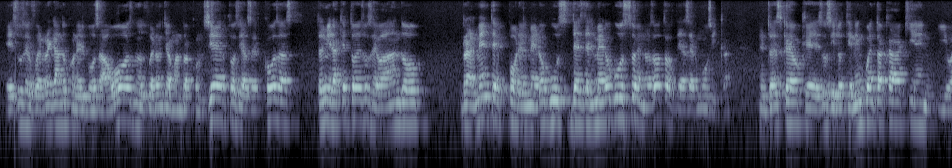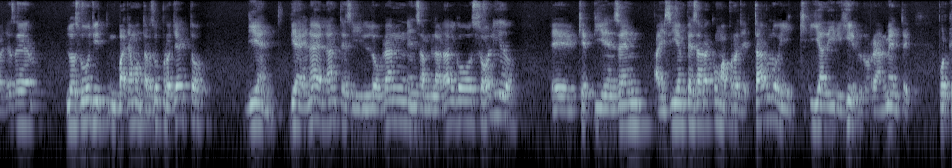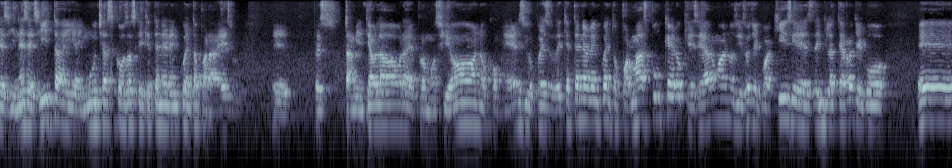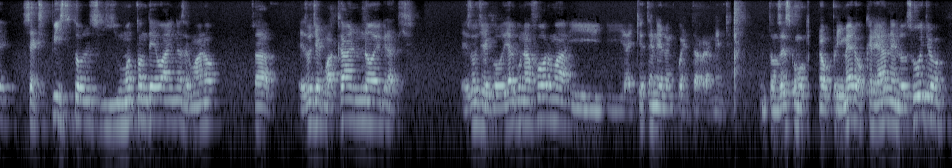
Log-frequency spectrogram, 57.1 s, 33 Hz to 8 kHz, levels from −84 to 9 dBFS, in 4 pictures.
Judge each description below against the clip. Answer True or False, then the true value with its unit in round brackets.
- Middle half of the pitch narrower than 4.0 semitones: False (4.5 semitones)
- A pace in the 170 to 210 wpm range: True (180 wpm)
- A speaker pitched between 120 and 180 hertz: True (140 Hz)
